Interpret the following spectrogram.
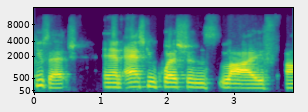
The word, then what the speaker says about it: Satch: So, Satch, you're one of the. Am I pronouncing your name right? Yeah. You got it, man. Satch.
